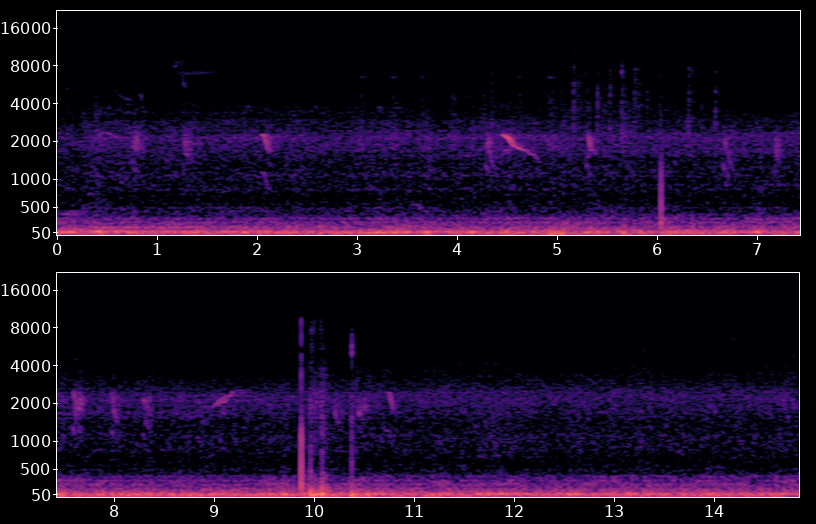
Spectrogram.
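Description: Birds chirping now and then in short calls over a steady low rumble, with a couple of sharp clicks partway through.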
